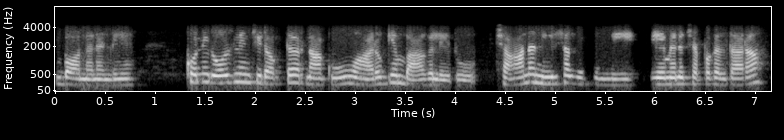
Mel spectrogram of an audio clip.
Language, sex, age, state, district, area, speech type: Telugu, female, 30-45, Andhra Pradesh, Krishna, urban, conversation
